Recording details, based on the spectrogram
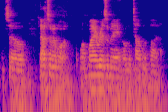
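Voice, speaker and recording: A man's voice: medium pitch, little pitch movement, fast talker. A man speaking as a guest recruiter in a class, giving career advice in a loose, conversational way with lots of ums and restarts. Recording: roomy, distant mic, noisy.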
